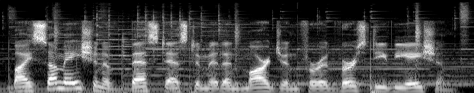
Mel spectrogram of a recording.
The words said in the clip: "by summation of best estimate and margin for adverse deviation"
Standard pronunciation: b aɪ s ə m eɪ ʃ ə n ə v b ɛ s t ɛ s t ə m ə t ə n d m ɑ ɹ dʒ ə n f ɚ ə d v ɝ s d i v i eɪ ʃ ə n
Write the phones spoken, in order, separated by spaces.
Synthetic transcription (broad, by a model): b aɪ s ə m eɪ ʃ ə n ə v b ɛ s t ɛ s t ə m ə t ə n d m ɑ ɹ dʒ ə n f ɚ ə d v ɝ s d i v i eɪ ʃ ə n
